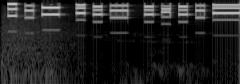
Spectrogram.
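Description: Electronic sound-logo jingle: about ten short, high-pitched bleeps in quick, uneven succession, like a burst of computer chirps.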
